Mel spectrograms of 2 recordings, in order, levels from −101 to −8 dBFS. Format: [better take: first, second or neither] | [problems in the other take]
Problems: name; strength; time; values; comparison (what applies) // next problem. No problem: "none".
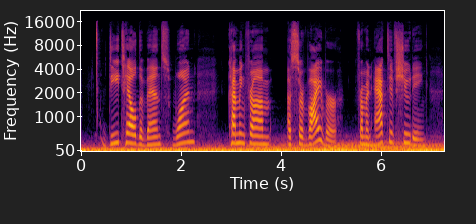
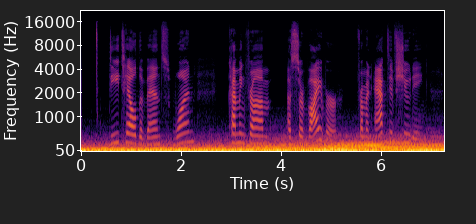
first | low rumble; loud; throughout; 2 dB below the speech; faint in the first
